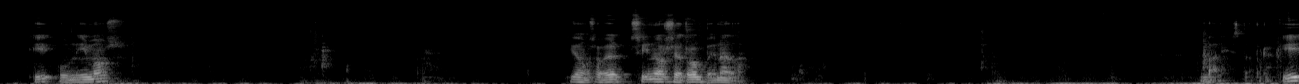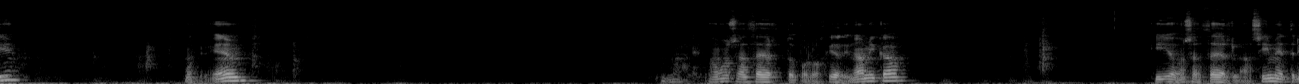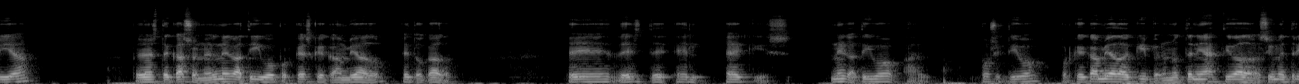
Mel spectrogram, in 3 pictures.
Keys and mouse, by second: 0.3 right click, 0.8 shift+right click, 3.0 ctrl+shift+b, 10.1-27.2 ctrl+middle drag, 14.7 z, 15.8 Tab, 26.7 ctrl+d, 27.2-38.9 drag.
